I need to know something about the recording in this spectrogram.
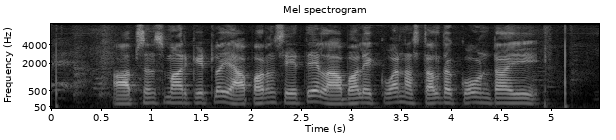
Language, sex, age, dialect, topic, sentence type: Telugu, male, 18-24, Utterandhra, banking, statement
